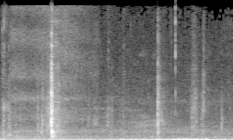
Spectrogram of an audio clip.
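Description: A motorhome's entry door swinging open: one sharp click about half a second in, then a few faint ticks over a low rumble on the microphone.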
